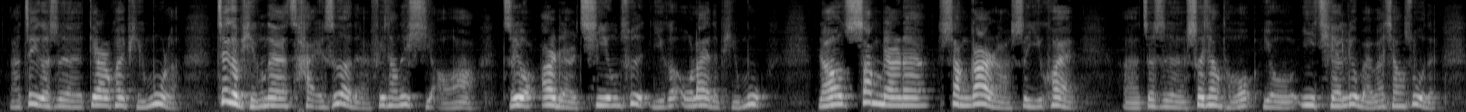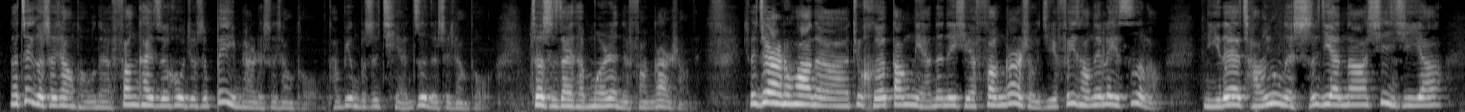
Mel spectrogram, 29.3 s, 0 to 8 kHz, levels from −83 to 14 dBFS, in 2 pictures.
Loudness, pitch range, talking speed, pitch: -19 LUFS, 155-210 Hz, 290 characters per minute, 195 Hz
